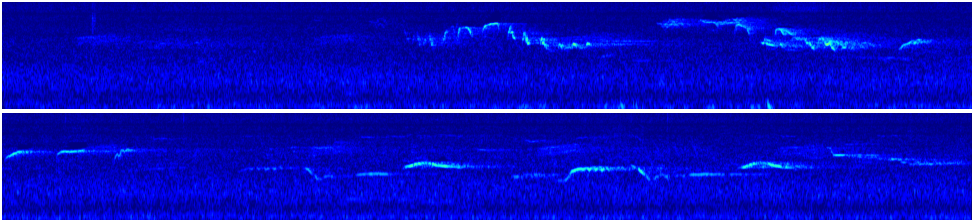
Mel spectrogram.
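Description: A songbird singing a varied run of short chirps and whistles, starting about two seconds in and going on nearly to the end, over a low steady outdoor rumble.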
